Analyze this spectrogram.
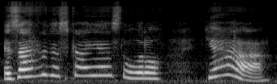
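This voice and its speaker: A woman's voice: extremely high pitch, big pitch swings, normal speed, rough recording. A middle-aged woman rambling chattily to her viewers while she works on a crafting livestream. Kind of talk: casual crafting livestream chat.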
